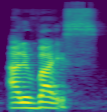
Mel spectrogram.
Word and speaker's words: advice: remember about pronunciation so number seven is ad advice advice advice it has a c and it's pronounced like SS sound advice and then number eight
